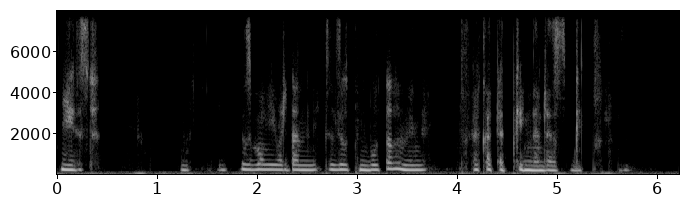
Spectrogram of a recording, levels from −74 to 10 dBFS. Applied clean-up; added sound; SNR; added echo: neural diffusion model UNIVERSE++.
